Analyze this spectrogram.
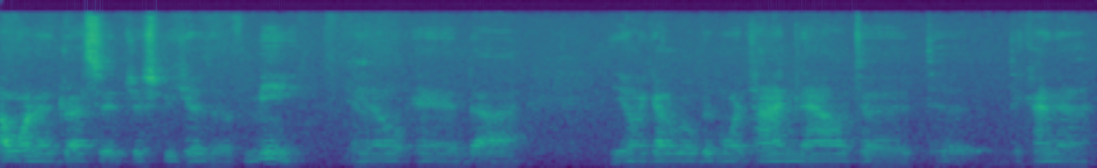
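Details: Adult man, a former professional fighter, who has stuttered since childhood and still has a mild stutter; stuttering.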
